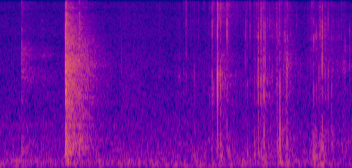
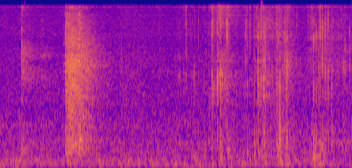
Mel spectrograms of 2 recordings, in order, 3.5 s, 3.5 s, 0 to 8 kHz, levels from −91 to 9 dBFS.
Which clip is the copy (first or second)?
second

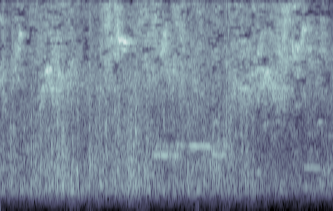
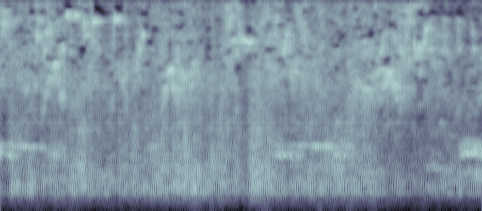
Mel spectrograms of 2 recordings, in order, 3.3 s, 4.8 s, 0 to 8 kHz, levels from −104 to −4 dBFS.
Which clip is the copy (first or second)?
second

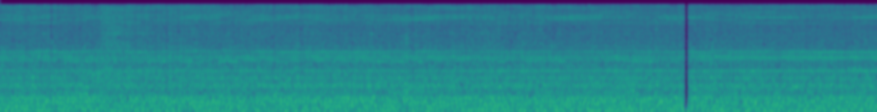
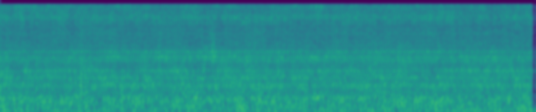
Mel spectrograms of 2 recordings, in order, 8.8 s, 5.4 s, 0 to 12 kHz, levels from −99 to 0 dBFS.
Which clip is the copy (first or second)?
second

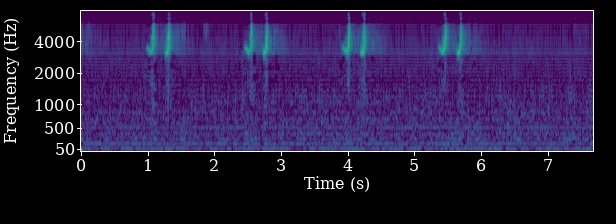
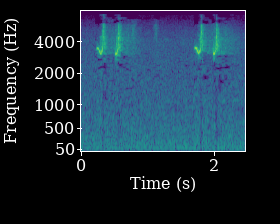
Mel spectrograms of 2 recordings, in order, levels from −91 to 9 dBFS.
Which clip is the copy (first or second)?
first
